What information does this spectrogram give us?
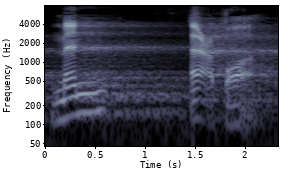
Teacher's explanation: همز فهاء، يعني إذا جاءت النون الساكنة أو التنوين وبعدها أحد هذه الحروف 6، فإنك تظهر هذه النون من غير غنة زائدة · Term: الإظهار الحلقي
